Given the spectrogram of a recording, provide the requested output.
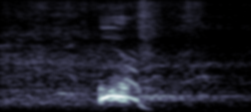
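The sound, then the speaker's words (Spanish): A dog lets out one short, fairly loud bark that drops in pitch at the end, standing out against a faint, steady background hum. “Hasta el perro se confundió.”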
